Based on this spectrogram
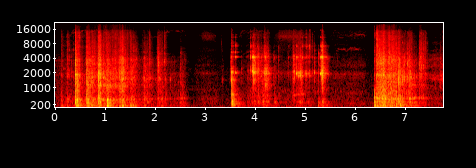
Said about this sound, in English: Let's put lots of ice in there.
